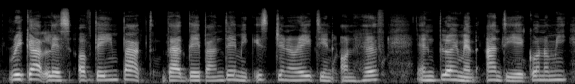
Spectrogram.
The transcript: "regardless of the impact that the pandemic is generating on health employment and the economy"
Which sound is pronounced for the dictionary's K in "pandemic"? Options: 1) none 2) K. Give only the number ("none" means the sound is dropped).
2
